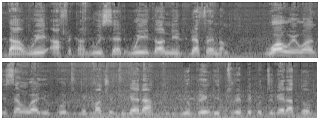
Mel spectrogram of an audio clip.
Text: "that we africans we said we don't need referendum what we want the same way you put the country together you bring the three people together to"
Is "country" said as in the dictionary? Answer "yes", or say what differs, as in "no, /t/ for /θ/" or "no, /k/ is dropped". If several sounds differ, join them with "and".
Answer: no, /n/ is dropped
